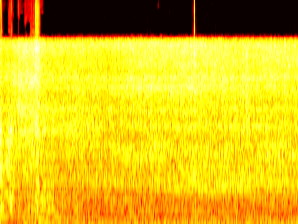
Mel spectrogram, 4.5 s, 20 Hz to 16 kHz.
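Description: Ford Escort Mk3 1.6 four-cylinder engine on twin Weber DCNF 40 carburettors, just fired up. It settles within the first half-second into a steady idle.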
